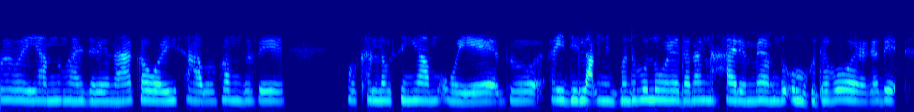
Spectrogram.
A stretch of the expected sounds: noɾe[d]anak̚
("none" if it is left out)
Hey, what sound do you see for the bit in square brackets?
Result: d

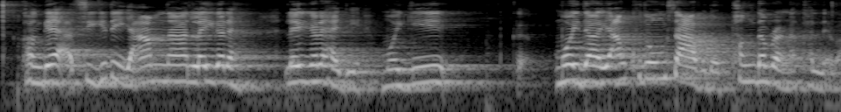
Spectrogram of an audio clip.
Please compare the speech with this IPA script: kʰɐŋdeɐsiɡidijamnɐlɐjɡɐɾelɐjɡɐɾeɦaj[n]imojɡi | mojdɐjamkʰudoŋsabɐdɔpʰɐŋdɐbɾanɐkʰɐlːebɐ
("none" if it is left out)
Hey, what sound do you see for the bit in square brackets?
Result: d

